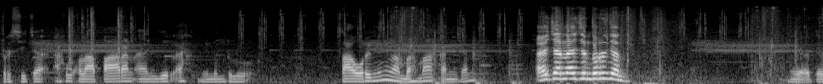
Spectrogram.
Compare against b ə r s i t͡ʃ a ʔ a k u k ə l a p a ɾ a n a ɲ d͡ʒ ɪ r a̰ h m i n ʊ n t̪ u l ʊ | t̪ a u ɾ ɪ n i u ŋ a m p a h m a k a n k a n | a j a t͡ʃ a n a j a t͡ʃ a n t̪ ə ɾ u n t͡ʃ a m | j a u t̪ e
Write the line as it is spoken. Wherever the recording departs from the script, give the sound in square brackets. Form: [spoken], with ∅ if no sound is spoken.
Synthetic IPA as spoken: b ə r s i t͡ʃ a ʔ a k u k ə l a p a ɾ a n a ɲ d͡ʒ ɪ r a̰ h m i n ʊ [m] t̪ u l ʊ | t̪ a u ɾ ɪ n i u ŋ a m [b] a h m a k a n k a n | a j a t͡ʃ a n a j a t͡ʃ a n t̪ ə ɾ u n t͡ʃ a [n] | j a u t̪ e

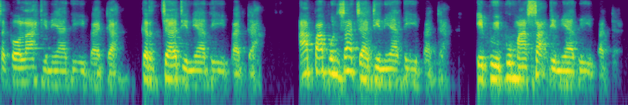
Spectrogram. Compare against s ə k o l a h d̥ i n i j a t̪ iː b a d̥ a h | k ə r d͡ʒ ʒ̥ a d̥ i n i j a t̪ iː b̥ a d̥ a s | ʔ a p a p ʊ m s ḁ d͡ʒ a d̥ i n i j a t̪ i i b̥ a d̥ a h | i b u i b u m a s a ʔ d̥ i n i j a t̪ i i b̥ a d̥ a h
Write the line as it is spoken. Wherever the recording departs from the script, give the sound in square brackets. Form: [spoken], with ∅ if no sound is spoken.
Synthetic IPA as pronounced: s ə k o l a h d̥ i n i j a t̪ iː b a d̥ a h | k ə r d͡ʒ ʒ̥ a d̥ i n i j a t̪ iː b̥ a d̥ a [h] | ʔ a p a p ʊ [n] s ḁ d͡ʒ a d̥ i n i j a t̪ i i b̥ a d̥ a h | i b u i b u m a s a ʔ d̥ i n i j a t̪ i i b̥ a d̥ a h

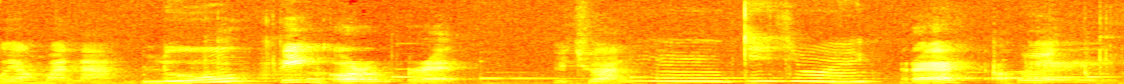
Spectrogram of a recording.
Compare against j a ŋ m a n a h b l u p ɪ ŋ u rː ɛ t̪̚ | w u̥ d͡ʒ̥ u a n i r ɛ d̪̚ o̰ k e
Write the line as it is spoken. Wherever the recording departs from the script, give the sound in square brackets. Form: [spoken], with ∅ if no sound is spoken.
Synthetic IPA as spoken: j a ŋ m a n a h b l u p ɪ ŋ [ɔ] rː ɛ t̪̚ | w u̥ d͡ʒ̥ u a n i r ɛ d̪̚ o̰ k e

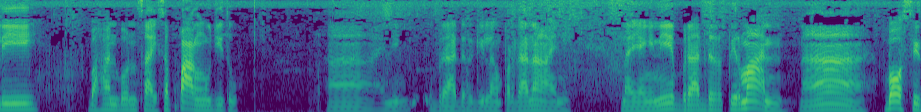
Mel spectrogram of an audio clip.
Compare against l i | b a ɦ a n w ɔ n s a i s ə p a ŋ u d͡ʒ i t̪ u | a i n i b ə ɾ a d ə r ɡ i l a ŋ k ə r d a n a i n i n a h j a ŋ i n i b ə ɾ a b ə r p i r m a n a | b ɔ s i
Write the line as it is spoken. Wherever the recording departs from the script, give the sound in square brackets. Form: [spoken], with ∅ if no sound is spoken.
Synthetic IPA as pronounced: l i | b a ɦ a n [b] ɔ n s a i s ə p a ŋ u d͡ʒ i t̪ u | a i n i b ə ɾ a d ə r ɡ i l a ŋ [p] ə r d a n a i n i n a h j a ŋ i n i b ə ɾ a [d] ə r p i r m a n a | b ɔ s i

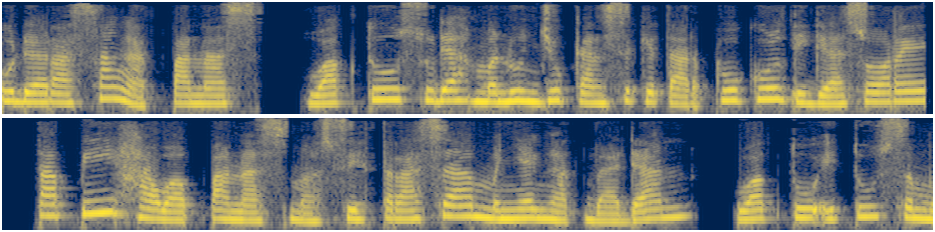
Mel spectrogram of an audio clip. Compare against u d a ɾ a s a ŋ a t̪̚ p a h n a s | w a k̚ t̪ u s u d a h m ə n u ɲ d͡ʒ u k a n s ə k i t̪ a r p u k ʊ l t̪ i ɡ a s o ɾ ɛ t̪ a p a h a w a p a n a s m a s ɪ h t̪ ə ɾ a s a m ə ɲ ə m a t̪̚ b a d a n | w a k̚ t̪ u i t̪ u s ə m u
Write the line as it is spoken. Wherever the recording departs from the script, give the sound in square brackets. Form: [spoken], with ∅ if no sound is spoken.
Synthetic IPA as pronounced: u d a ɾ a s a ŋ a t̪̚ p a [∅] n a s | w a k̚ t̪ u s u d a h m ə n u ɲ d͡ʒ u k a n s ə k i t̪ a r p u k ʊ l t̪ i ɡ a s o ɾ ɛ t̪ a p [i] h a w a p a n a s m a s ɪ h t̪ ə ɾ a s a m ə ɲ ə [ŋ] a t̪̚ b a d a n | w a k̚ t̪ u i t̪ u s ə m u

